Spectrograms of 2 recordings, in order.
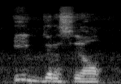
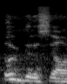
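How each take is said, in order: First: The first syllable sounds like 'ig'. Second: The first syllable sounds like 'ug'. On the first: The speaker calls it wrong. "Some people mispronounce that as" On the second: The speaker calls it right. "but it is"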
